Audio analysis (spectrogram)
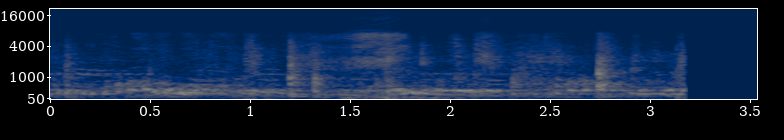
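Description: Soft, repeated cooing of a Girribaz pigeon with a gentle throaty rhythm, close by, over faint background noise and no talking.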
